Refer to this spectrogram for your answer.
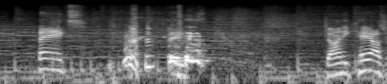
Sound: laughs

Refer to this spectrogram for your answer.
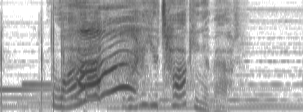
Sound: both gasp

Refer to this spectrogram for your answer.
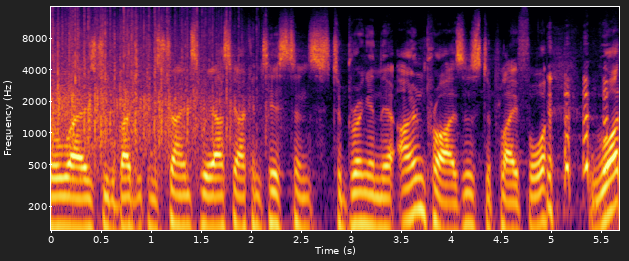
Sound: laughs

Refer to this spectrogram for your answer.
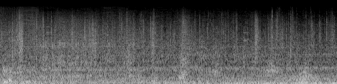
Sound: garage door opening

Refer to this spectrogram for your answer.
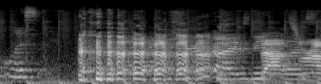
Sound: laughs

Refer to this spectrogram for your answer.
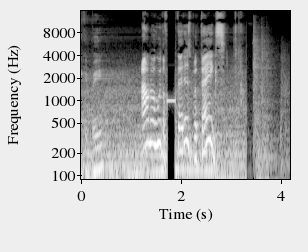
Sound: beep

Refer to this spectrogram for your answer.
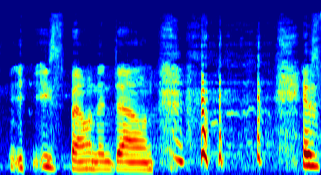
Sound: laughs

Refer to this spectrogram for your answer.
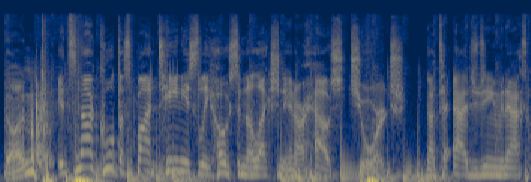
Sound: shoving sound

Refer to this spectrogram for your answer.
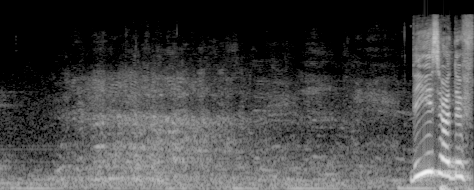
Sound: audience laughing

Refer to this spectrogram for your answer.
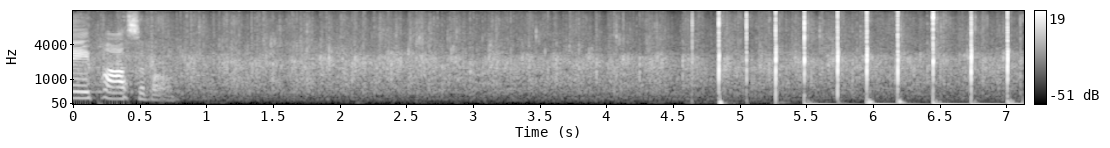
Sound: applause

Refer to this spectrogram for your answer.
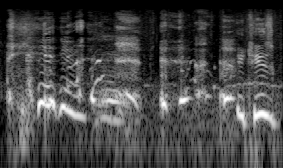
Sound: both laughing

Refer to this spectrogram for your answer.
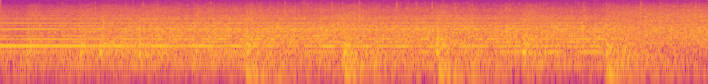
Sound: audience applauds

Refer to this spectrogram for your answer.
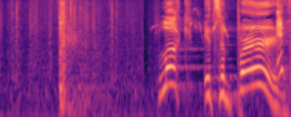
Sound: thud

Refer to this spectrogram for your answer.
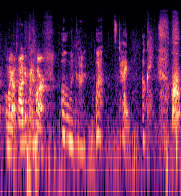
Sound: breathes out

